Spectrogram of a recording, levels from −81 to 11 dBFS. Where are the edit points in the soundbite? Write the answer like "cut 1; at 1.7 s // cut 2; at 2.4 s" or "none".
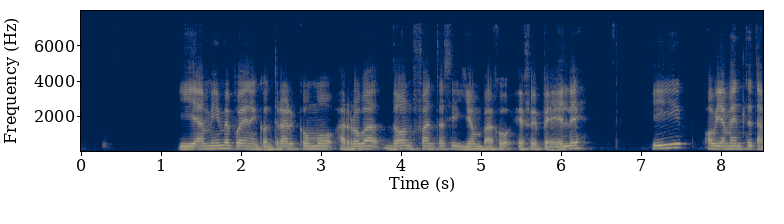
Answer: none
